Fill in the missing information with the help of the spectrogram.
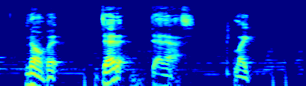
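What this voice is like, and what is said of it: Usual voice. Nothing is said of it.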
